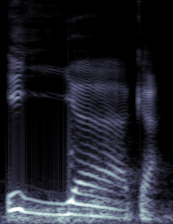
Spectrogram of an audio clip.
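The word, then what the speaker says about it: إِيَّاكَ: Jadi fokusnya di iyyaka wa iyyaka. Jadi dibaca mesti ditekan, ya, karena di situ ada tasdid di huruf ya-nya.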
